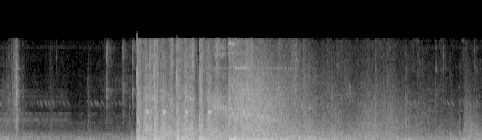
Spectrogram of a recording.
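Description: A loud explosion bursts and crackles.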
